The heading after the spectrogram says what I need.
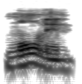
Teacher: So he pretends the G isn't even there.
